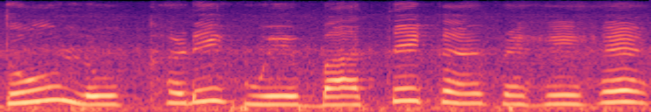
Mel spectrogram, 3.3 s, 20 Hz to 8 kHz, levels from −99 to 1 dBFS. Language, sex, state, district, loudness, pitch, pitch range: Hindi, female, Punjab, Fazilka, -13 LUFS, 260 Hz, 230-300 Hz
